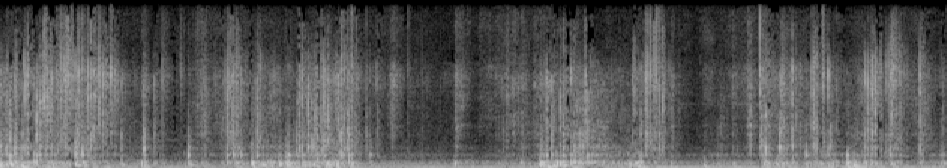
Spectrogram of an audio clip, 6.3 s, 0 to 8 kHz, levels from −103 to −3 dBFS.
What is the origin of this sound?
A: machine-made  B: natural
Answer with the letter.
B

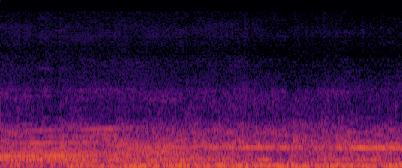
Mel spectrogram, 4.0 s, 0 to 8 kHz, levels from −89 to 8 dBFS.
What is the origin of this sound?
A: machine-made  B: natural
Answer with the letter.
A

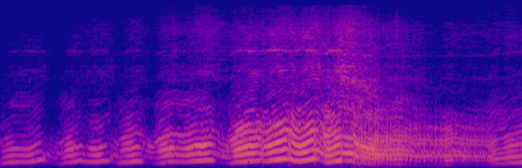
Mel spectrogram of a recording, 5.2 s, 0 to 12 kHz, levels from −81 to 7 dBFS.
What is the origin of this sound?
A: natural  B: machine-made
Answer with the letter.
B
